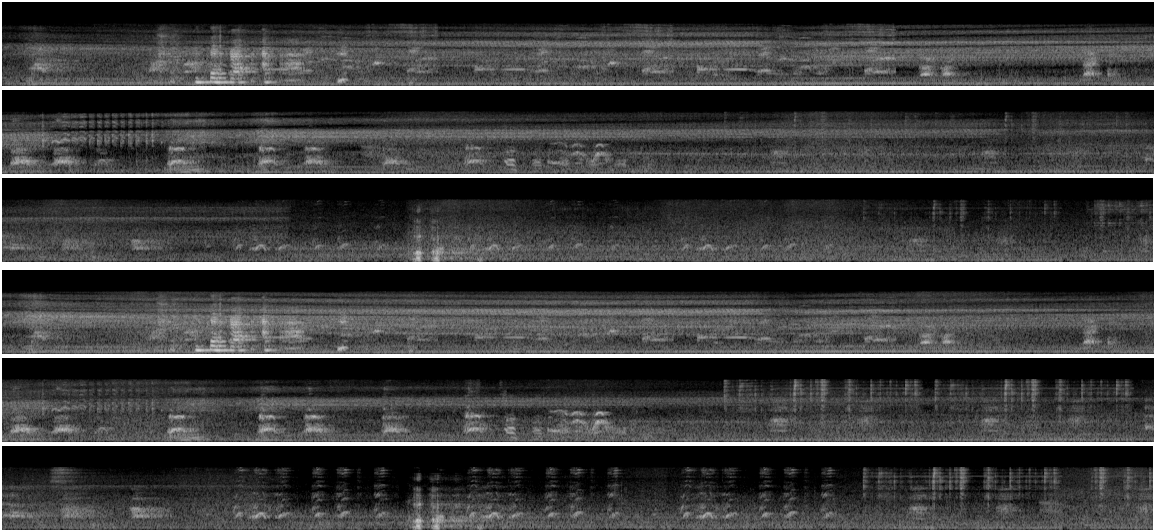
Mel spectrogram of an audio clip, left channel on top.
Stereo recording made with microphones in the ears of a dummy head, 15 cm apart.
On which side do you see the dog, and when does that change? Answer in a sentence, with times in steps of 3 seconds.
In this clip you hear the dog on the left from 0 s, in the centre from 12 s and on the right from 15 s.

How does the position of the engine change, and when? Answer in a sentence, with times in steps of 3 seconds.
You can hear the engine on the right from 0 s, in the centre from 6 s and on the left from 9 s.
